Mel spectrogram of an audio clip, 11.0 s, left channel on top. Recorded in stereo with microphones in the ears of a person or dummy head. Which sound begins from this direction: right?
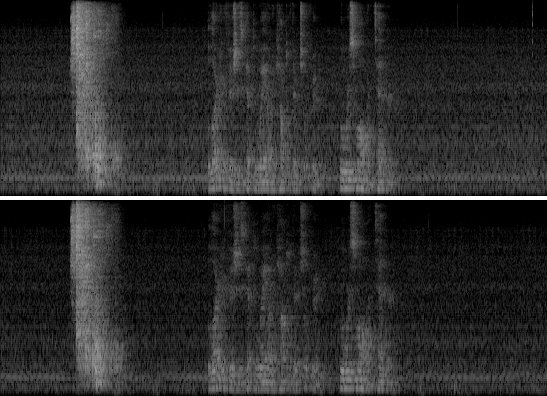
Breaking glass, at 1.4 s.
